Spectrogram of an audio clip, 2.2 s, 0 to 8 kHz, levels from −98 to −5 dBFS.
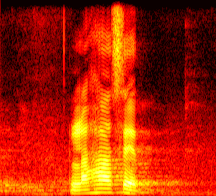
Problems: echo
